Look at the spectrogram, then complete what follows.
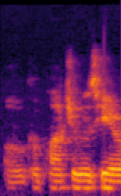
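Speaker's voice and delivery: ordinary talk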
